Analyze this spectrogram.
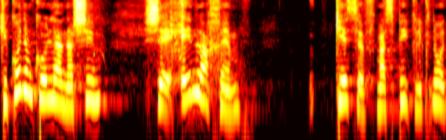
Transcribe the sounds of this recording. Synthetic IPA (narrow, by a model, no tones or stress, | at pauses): kiko̞d̪emko̞lːeanaʃim | ʃeejnlaχe̞m | kesefmaspiklikno̞t̪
